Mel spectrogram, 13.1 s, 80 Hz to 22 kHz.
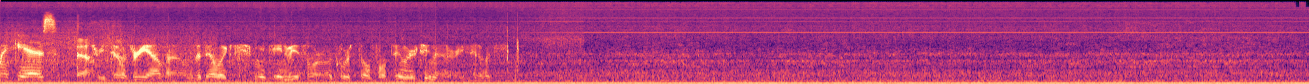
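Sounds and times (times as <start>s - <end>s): airplane engine and propeller drone: 0.0s - 13.0s.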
